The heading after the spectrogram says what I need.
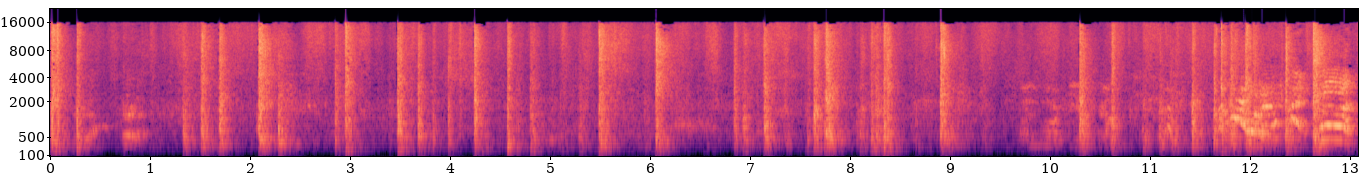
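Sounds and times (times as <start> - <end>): strikes smacking padded shields: 11.4 - 13.0.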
